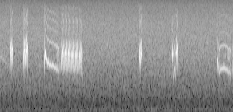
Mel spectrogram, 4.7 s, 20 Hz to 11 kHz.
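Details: Western snowy plovers, nesting season 2018 on Ormond Beach in Oxnard, California, recorded by trail camera: short clipped chirps, a descending slurred note into a long harsh buzz, then spaced chirps and a closing looped whistle.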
